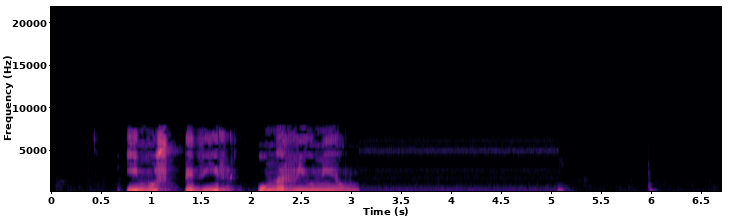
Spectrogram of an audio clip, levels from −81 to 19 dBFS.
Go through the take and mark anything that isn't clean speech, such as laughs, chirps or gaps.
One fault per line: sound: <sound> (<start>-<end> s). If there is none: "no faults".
no faults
